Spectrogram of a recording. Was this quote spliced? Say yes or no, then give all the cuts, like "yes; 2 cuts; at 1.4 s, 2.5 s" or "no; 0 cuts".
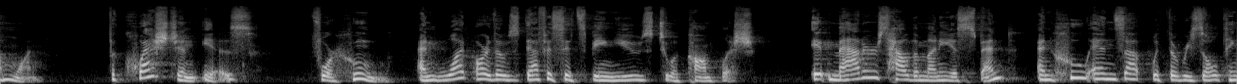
no; 0 cuts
